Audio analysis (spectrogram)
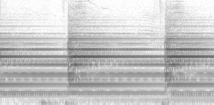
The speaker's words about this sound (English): Let's ring the bell.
